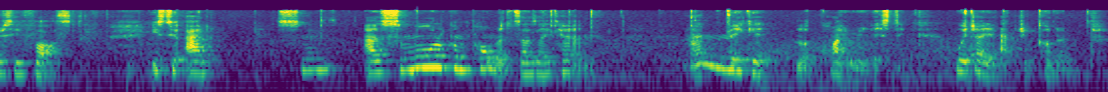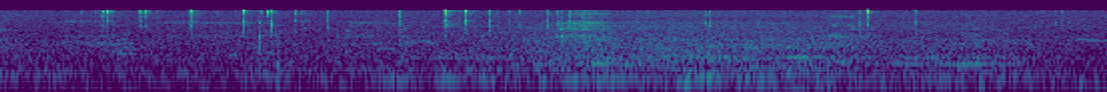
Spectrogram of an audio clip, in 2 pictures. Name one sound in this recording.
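Small metal parts click and clink together in someone's hands.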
